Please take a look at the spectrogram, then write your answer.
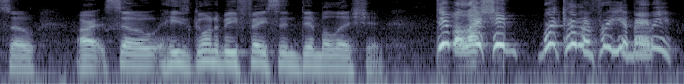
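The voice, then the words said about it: Imitates another person's voice, wrestling promo. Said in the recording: “my impersonation of Jim the Anvil Neidhart ... It's horrible. It's very bad ... It's bad, I know”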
